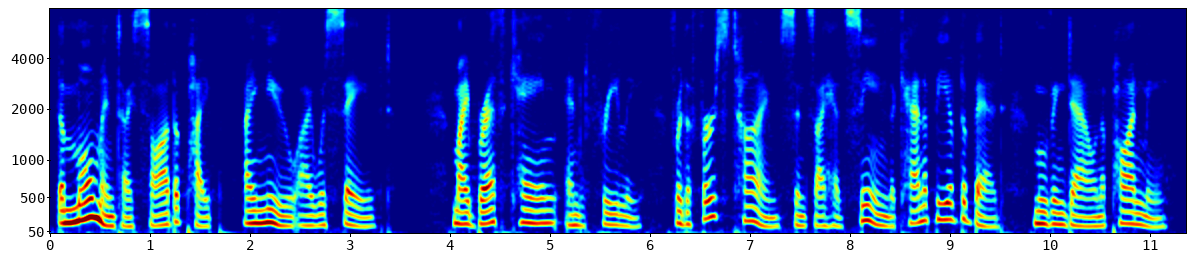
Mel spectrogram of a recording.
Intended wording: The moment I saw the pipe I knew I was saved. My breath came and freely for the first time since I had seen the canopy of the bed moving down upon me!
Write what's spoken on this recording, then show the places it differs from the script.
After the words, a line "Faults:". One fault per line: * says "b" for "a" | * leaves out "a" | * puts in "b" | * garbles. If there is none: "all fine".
The moment I saw the pipe I knew I was saved. My breath came and freely for the first time since I had seen the canopy of the bed moving down upon me!
Faults:
all fine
